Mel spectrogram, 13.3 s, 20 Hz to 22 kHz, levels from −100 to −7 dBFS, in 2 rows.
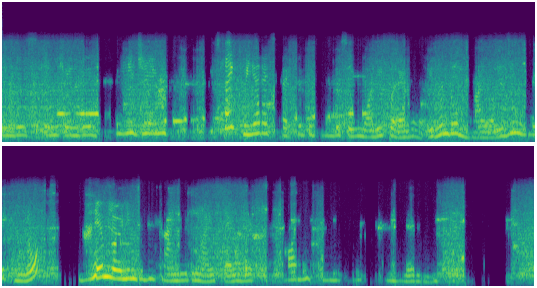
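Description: The echo canceller likely failed to remove the far end's loudspeaker sound from the microphone, so the other side's voice is leaking through for the whole clip, only a little quieter than the talker, as a second voice running underneath and often sounding thin and chopped.

Between 1.41 and 6.68 s, 7.6 and 8.99 s, and 10.18 and 12.09 s, the canceller likely couldn't separate the talker from that echo during double talk and turned both down. The result is speech suppressed in double talk: the talker's voice dips sharply and breaks into pieces. The cuts are deepest in the later two stretches and add up to roughly a second or more in the last one.

From 12.53 to 12.95 s the canceller clamps the microphone hard while the loudspeaker plays. This is background gated by the echo canceller: the room sound drops by about 34 dB for that moment, leaving near silence, then returns as the canceller releases.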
